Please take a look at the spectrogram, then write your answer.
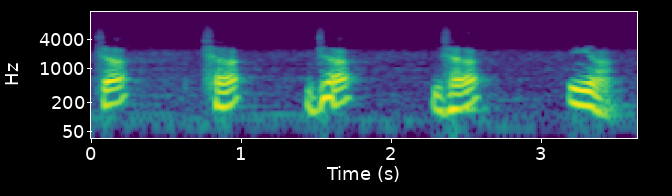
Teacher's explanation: यदि आप उच्चारित करेंगे तो जो तालु होती है, हमारी जो जीवा होती है, जीवा के ऊपर वाला जो भाग होता है, वहाँ पे च, जो पूरी आपकी जो जीवा है वह ऐसे ऊपर में लटकती मतलब छूती है ऊपर तालु को, इसलिए उसे तालु व्यंजन कहा जाता है।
